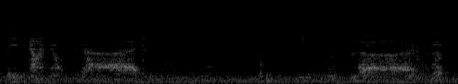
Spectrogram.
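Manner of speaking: hushed, menacing whisper; creepy whisper. Pretend. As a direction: whisper it like a vampire. Vampire whisper.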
